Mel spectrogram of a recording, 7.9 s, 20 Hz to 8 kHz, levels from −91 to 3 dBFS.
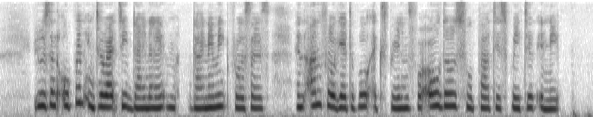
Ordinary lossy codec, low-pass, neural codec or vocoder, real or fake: none; none; codec, 16 kHz, 1.1 kbps, Voila-Tokenizer; fake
